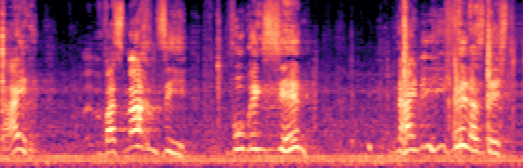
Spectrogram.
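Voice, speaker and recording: Distraught, very high-pitched grieving man. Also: a little slow, background noise. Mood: desperate, protesting. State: upset, near crying. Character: distraught bereaved fiancé, desperate and pleading. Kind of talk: German radio crime drama acting.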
